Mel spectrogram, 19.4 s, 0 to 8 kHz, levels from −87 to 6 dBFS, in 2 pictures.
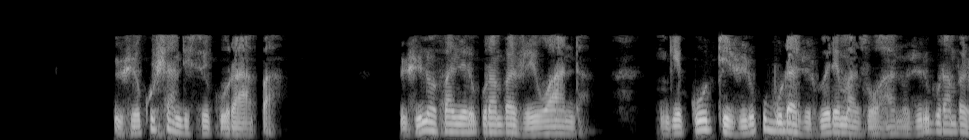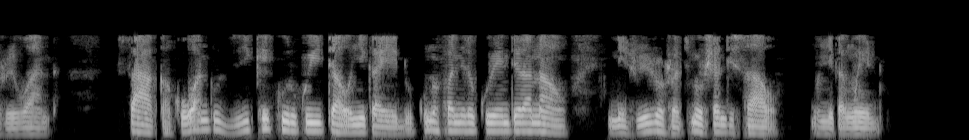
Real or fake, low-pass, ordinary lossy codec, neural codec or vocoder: real; 7.2 kHz; AAC, 16 kbps; none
